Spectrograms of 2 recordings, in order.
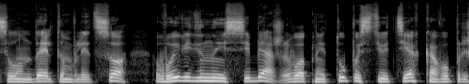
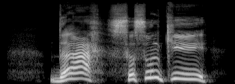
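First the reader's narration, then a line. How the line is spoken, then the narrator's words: Louder shout. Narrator (Russian): еще громче крикнул он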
